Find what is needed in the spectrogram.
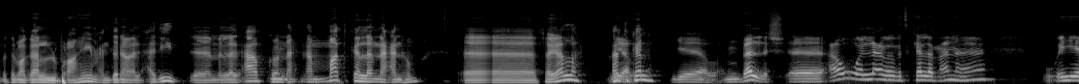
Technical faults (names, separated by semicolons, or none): call audio freeze; jitter buffer speed-up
